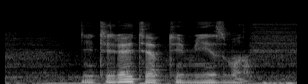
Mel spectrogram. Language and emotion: Russian, sad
